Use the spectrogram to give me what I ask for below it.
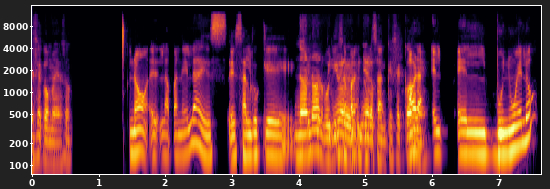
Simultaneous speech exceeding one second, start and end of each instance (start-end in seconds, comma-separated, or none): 4.0-6.0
